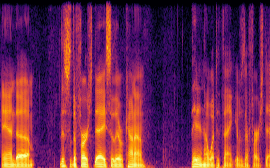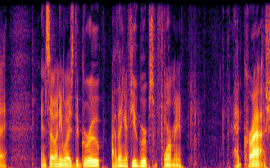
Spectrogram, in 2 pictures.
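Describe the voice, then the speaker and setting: A man with a Texan accent, very deep and low in pitch, ordinary pitch variation, moderate pace, long and frequent pauses, and a dry, close sound with no echo. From Texas. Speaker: college student. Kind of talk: casual chat.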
